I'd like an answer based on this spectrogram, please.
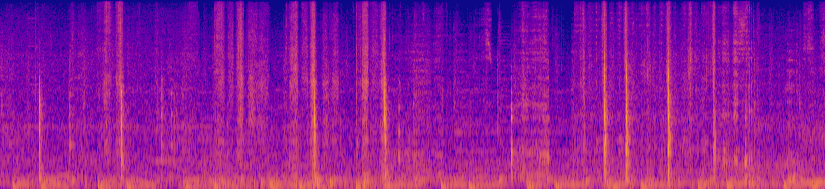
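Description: Kitchen knife chopping red onion on a wooden cutting board: sharp, irregular knocks of the blade against the board, with rubbing and scraping in between.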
